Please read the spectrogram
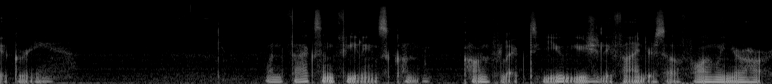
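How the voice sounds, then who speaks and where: Whispering at a very slow pace, with long, frequent pauses. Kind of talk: ASMR personality quiz talk-through. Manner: whispered, soft-spoken.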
